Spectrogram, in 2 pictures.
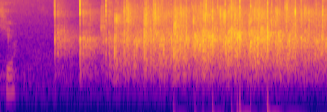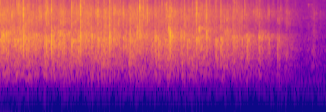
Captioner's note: attendees and members applauding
